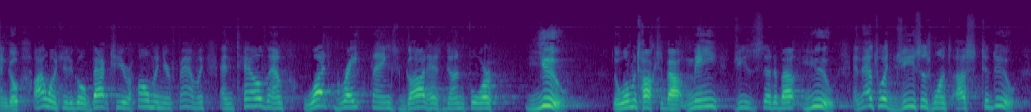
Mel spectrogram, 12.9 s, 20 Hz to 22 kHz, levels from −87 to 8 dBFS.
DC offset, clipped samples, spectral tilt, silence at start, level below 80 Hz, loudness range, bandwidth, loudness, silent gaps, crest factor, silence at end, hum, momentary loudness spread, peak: under 0.1%; under 0.1%; -7.5 dB/octave; 0 s; -82 dBFS; 4 LU; 8.6 kHz; -28 LUFS; none; 18 dB; 0.25 s; none; 16 LU; -10 dBFS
